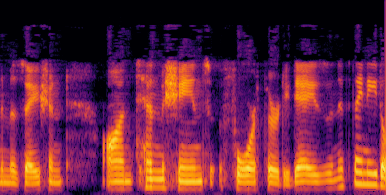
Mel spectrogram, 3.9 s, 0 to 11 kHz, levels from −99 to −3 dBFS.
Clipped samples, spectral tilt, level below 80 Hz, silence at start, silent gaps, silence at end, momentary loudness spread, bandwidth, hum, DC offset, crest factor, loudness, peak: under 0.1%; -8 dB/octave; -70 dBFS; 0 s; none; 0 s; 8 LU; 4.1 kHz; none; under 0.1%; 16 dB; -18 LUFS; -2 dBFS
